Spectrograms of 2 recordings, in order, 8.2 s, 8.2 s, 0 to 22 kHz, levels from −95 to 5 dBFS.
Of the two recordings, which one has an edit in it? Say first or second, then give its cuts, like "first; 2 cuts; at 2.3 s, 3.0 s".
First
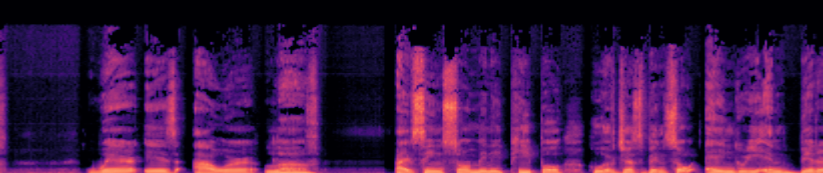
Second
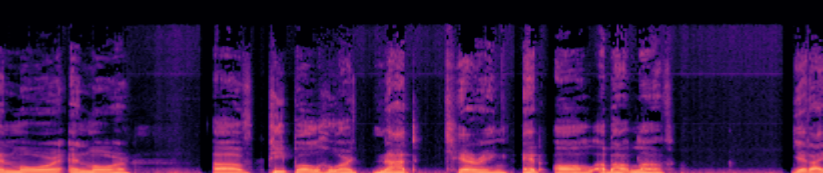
second; 3 cuts; at 2.6 s, 3.6 s, 5.1 s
